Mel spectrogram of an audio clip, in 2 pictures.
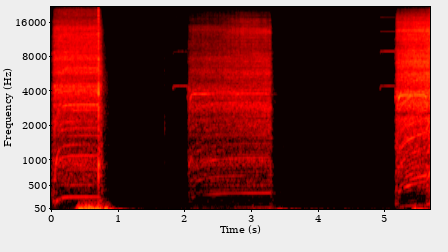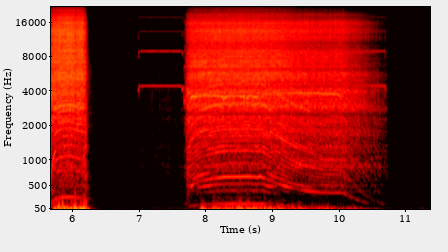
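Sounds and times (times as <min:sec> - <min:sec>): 
electric drill in a workshop: 0:00.0 - 0:00.9, 0:02.1 - 0:03.4, 0:05.2 - 0:06.3, 0:07.7 - 0:10.8.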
